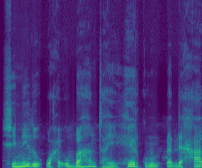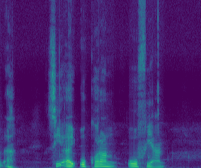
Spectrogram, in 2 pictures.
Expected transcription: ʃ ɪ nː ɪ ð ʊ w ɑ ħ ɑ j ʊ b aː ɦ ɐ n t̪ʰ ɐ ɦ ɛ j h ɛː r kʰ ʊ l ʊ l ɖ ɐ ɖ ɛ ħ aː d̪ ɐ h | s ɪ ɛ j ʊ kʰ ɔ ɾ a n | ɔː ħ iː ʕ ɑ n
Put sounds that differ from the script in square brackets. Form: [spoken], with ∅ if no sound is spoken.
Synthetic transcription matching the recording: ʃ ɪ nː ɪ ð ʊ w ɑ ħ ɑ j ʊ b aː ɦ ɐ n t̪ʰ ɐ ɦ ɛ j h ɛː r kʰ ʊ l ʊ l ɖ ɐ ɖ ɛ ħ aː d̪ ɐ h | s ɪ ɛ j ʊ kʰ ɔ ɾ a n | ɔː [f] iː ʕ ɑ n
